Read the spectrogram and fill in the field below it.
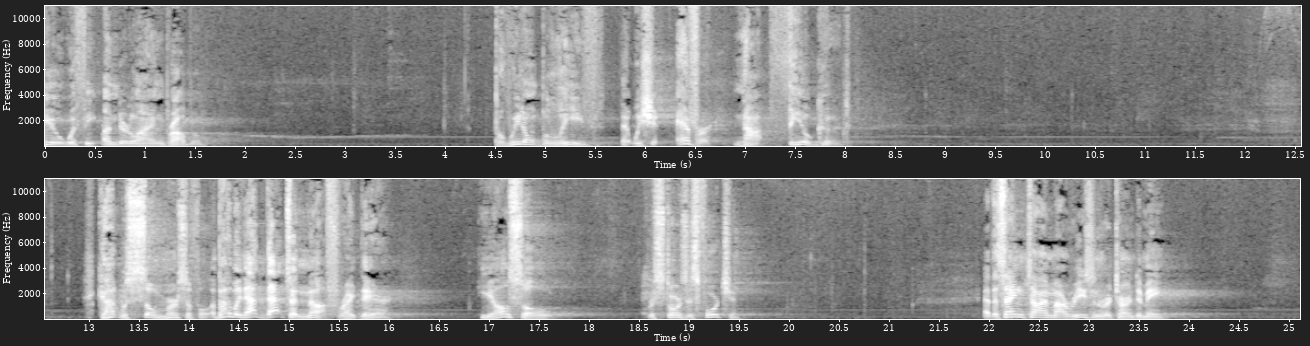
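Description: A middle-aged man speaks with emphasis into a microphone, pausing between phrases.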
